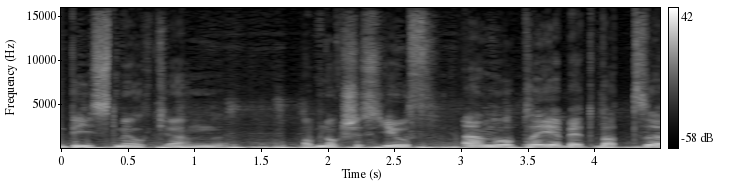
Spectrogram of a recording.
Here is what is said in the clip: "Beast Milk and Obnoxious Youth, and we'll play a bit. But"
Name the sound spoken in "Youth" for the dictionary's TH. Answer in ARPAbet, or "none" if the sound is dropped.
TH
